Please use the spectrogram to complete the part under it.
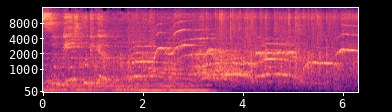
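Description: A crowd at a music night applauds and cheers to welcome a keyboard player, loud dense clapping with whoops and shouts, fading toward the end.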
